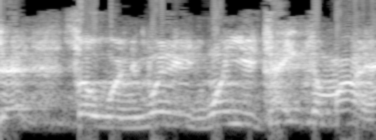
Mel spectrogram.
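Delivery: ordinary talk, nothing marked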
